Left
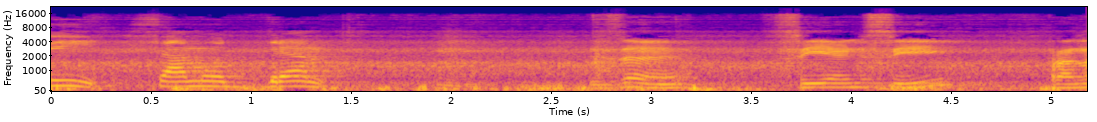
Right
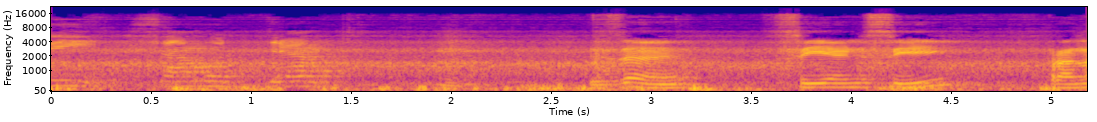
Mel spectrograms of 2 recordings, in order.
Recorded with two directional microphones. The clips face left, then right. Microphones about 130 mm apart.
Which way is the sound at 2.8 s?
20° left (ahead or behind).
